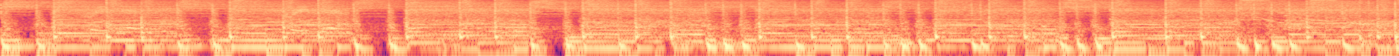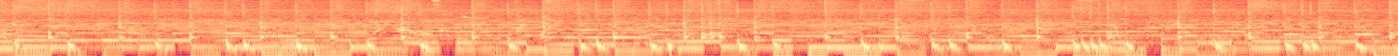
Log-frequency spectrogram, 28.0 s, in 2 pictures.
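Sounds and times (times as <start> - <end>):
8-bit rocktronic underscore music: 0.0 - 27.9.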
